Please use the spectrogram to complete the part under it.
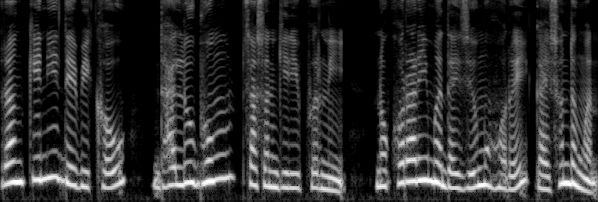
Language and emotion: Bodo, neutral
